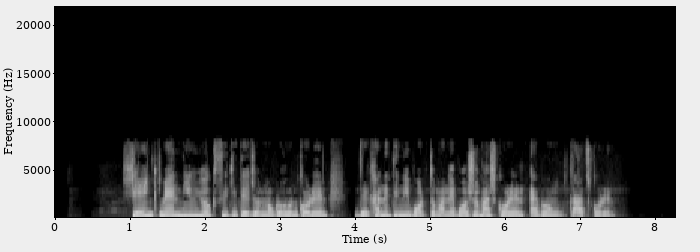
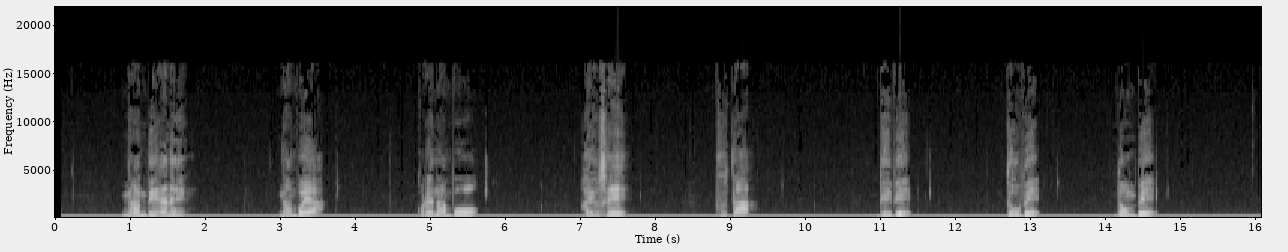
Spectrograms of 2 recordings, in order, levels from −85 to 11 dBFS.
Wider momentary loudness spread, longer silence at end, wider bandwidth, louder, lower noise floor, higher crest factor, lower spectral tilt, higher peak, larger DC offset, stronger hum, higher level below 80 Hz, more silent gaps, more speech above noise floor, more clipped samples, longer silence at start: second, 7 LU vs 16 LU; second, 0.8 s vs 1.4 s; second, 8.2 kHz vs 16.5 kHz; about the same, -16 LUFS vs -16 LUFS; first, -86 dBFS vs -50 dBFS; second, 14 dB vs 20 dB; about the same, -4 dB/octave vs -5 dB/octave; about the same, -2 dBFS vs 0 dBFS; second, under 0.1% vs 9%; neither; second, -60 dBFS vs -42 dBFS; neither; first, 70 dB vs 36 dB; neither; about the same, 0.9 s vs 0.9 s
